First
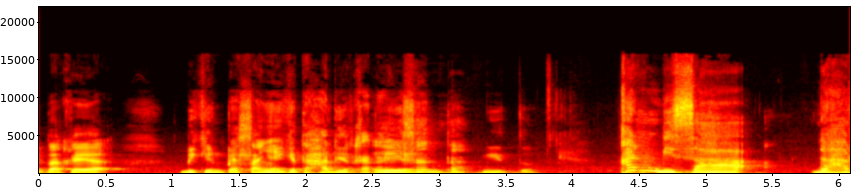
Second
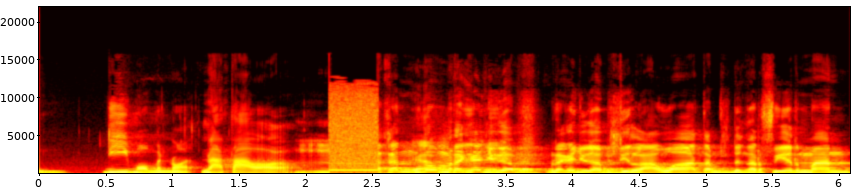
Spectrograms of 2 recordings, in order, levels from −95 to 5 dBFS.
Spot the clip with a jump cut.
second; 1 cut; at 2.4 s

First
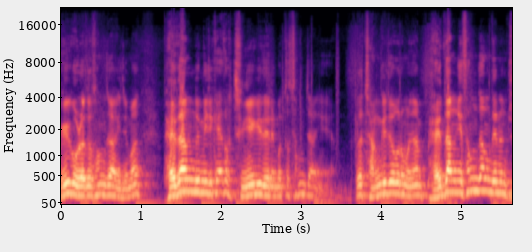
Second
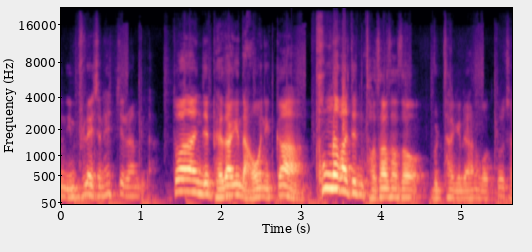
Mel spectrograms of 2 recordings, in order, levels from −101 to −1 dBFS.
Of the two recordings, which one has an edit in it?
second; 3 cuts; at 1.2 s, 3.1 s, 4.6 s

